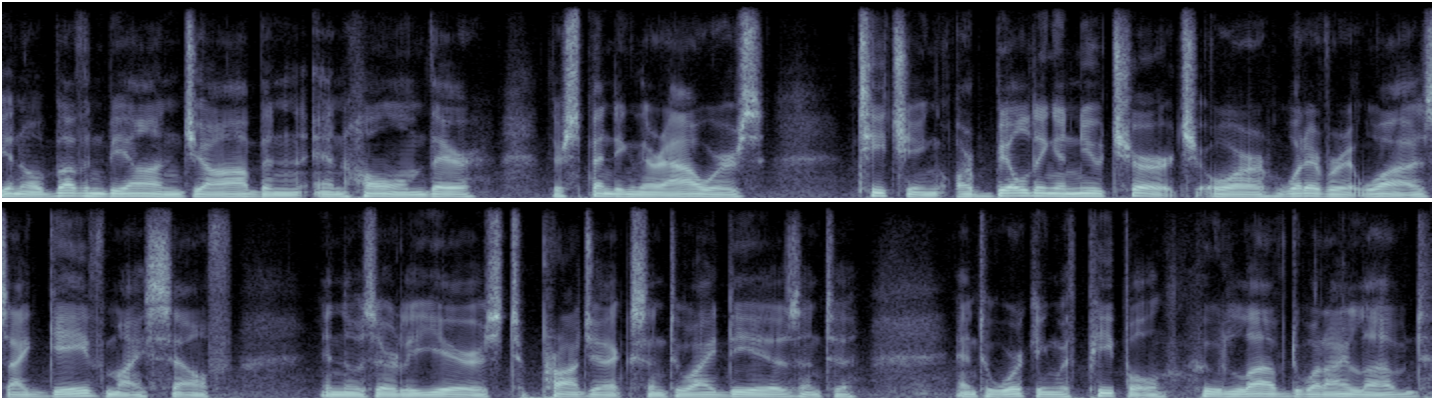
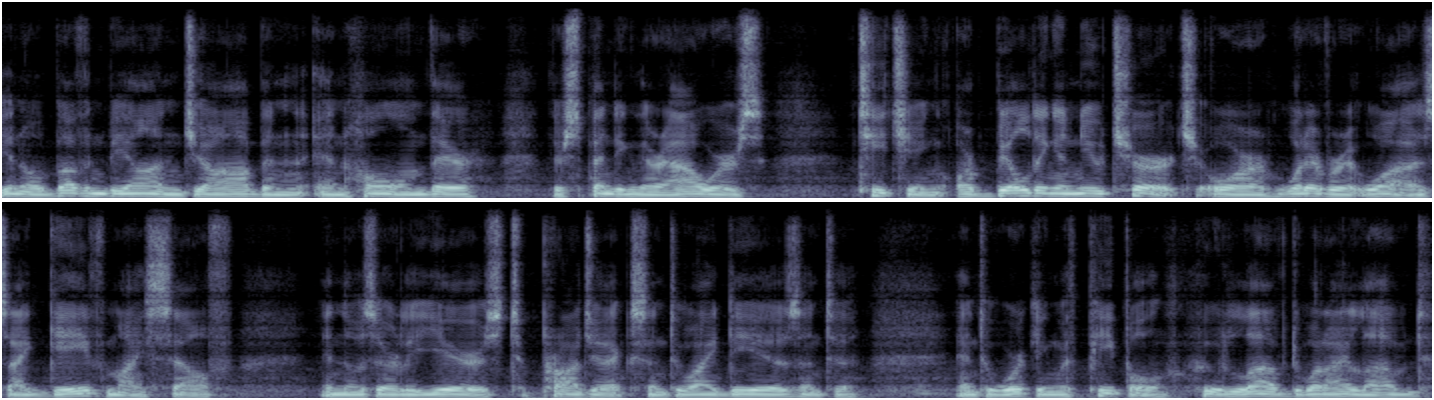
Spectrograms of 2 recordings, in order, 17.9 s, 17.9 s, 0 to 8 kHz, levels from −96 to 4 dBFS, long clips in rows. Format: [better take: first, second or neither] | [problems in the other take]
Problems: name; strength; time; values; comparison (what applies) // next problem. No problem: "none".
first | room echo; dies away in 0.2 s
